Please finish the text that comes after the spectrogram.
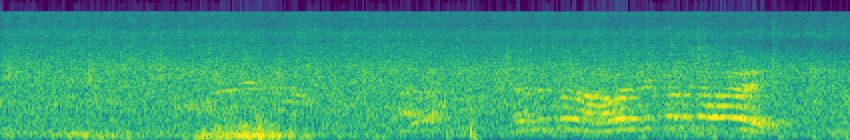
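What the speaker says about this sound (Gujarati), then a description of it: "આ બાજુ બધો વરસાદ ચાલુ છે બધું" Steady rain hisses across the whole scene in Dabhoi, with a low rumble and someone speaking over it.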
